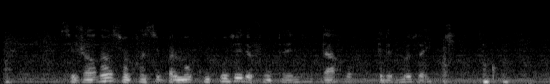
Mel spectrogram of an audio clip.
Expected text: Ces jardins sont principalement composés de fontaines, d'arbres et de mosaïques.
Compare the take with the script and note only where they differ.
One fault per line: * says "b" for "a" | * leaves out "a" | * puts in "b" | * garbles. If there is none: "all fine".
all fine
